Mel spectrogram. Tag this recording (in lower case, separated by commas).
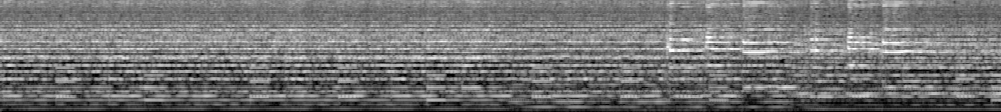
music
